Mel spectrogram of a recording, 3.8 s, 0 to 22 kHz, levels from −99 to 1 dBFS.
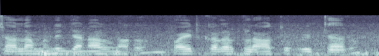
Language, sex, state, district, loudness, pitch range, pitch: Telugu, male, Telangana, Mahabubabad, -18 LUFS, 130-140 Hz, 130 Hz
